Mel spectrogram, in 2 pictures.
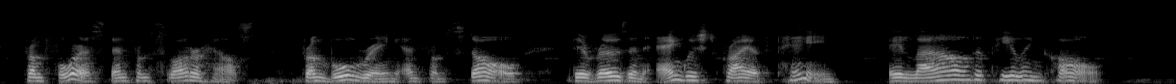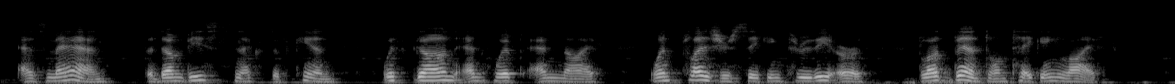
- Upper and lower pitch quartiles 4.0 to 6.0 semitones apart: Yes, average, 5.0 semitones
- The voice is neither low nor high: Yes, medium, 160 Hz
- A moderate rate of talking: No, slow, 115 wpm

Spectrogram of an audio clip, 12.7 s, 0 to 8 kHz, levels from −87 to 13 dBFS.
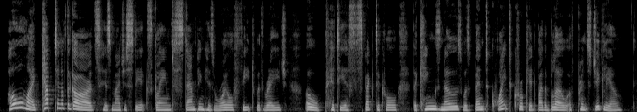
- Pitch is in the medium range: Yes, medium, 175 Hz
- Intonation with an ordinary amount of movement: Yes, average, 3.6 semitones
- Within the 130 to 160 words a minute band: Yes, average, 145 wpm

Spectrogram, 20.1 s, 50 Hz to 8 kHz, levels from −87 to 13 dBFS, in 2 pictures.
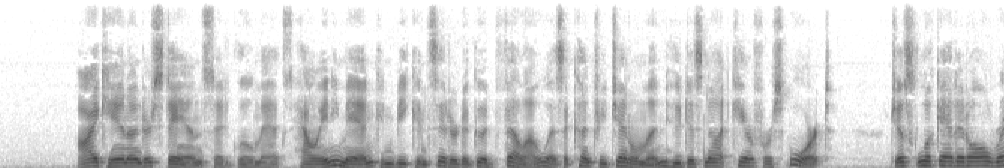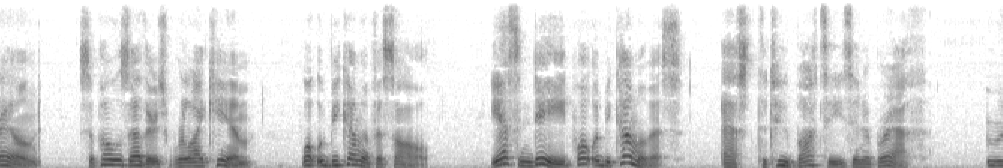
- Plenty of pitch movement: Yes, wide, 6.2 semitones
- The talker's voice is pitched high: No, medium, 170 Hz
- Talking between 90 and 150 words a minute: No, average, 165 wpm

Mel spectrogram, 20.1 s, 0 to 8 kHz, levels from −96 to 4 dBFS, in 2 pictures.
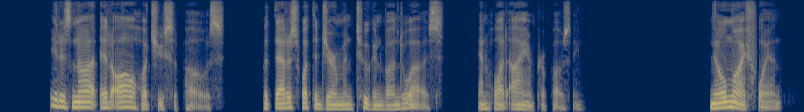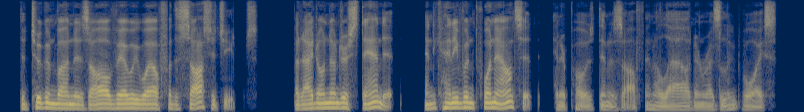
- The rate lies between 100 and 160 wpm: Yes, average, 155 wpm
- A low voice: Yes, low, 110 Hz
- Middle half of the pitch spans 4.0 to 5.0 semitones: Yes, average, 4.4 semitones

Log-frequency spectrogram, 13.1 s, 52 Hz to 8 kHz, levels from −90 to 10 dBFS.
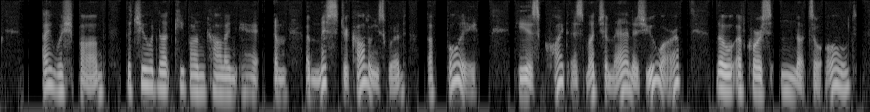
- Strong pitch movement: Yes, wide, 6.0 semitones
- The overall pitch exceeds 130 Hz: Yes, medium, 140 Hz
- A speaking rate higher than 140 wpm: No, slow, 135 wpm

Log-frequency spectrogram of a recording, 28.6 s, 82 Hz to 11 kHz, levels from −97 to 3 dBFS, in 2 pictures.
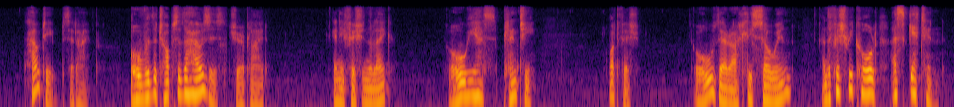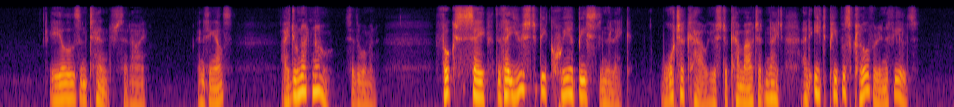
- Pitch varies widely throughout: Yes, wide, 7.4 semitones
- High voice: No, low, 115 Hz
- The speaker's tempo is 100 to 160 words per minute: Yes, average, 155 wpm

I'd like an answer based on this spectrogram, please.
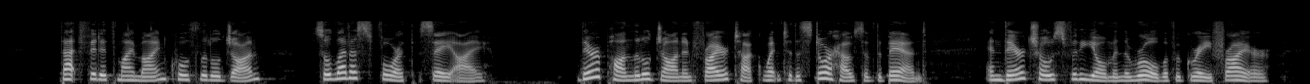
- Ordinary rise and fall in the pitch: Yes, average, 4.5 semitones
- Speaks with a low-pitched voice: No, high, 200 Hz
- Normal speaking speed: Yes, average, 175 wpm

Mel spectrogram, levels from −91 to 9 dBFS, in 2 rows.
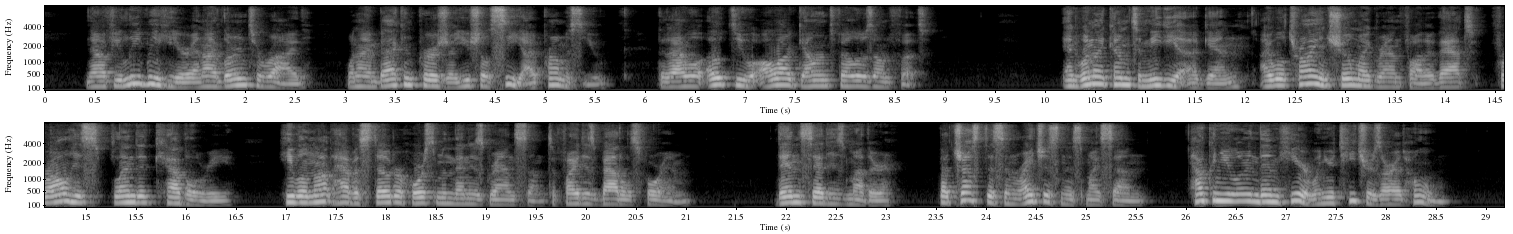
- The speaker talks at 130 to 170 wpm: No, average, 185 wpm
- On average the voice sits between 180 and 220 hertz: No, medium, 155 Hz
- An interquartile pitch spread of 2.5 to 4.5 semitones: No, average, 5.1 semitones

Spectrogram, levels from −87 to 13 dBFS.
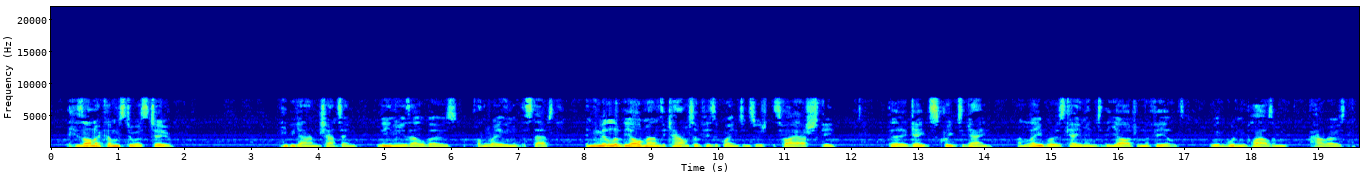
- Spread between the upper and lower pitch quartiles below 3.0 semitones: Yes, narrow, 2.6 semitones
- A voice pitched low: Yes, low, 105 Hz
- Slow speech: No, average, 150 wpm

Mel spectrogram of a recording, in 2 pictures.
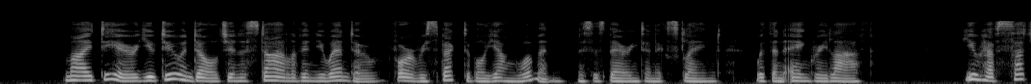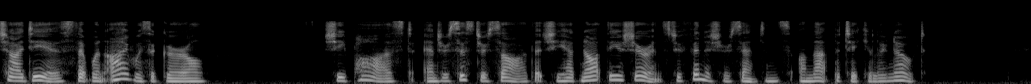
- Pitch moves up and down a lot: No, average, 3.6 semitones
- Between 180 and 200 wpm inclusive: No, average, 150 wpm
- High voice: No, medium, 155 Hz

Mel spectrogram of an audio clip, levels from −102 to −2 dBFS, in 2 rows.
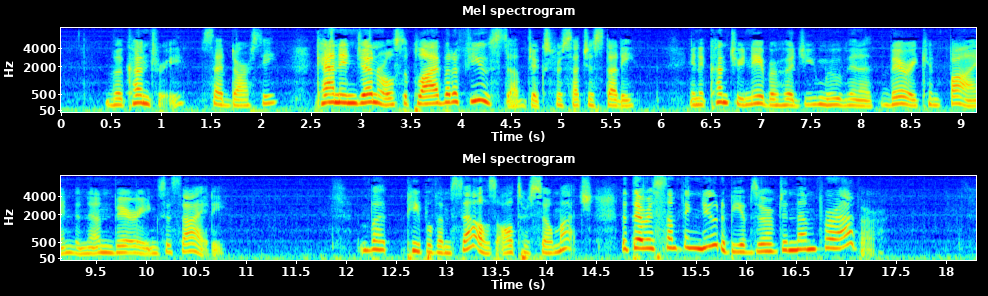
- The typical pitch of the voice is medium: No, high, 200 Hz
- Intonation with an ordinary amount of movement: No, wide, 6.4 semitones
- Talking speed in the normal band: Yes, average, 150 wpm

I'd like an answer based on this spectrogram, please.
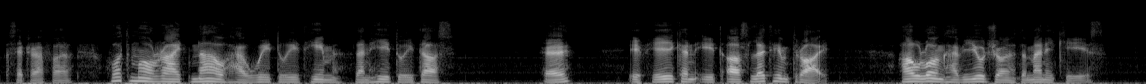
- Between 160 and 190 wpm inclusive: Yes, average, 170 wpm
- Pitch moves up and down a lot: No, average, 3.6 semitones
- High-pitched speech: No, low, 115 Hz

